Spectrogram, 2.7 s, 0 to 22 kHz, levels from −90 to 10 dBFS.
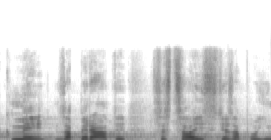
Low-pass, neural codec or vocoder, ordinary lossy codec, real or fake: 14.4 kHz; none; AAC, 64 kbps; real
